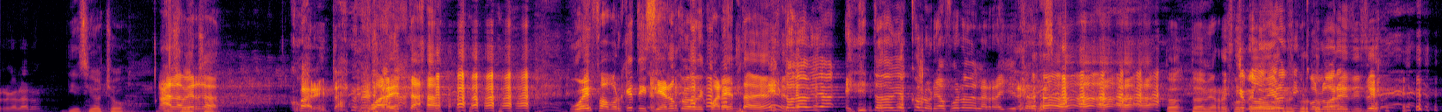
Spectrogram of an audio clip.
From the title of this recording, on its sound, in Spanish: podcast grabado en vivo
